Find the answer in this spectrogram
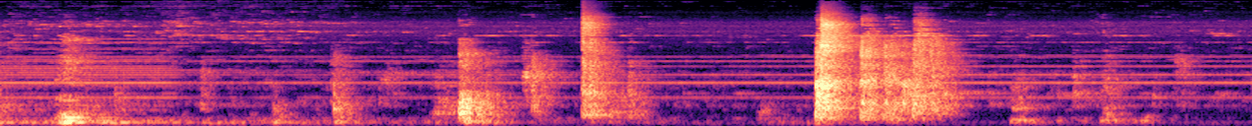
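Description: A few scattered brief knocks and rustles in a quiet room, the loudest about five and a half seconds in, over a faint steady hum.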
